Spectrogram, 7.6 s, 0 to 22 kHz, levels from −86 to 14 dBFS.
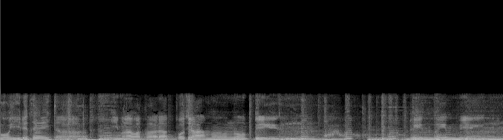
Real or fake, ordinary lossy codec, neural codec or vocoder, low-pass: fake; none; codec, 16 kHz in and 24 kHz out, 1.1 kbps, FireRedTTS-2 codec; 7.2 kHz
